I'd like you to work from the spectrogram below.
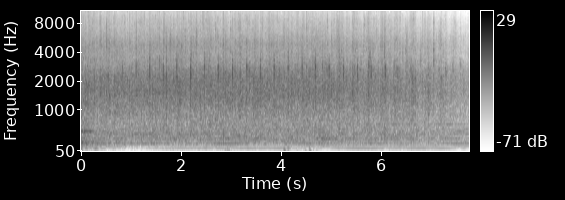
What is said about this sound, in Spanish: Vamos a dar un aplauso fuerte al Señor. Dios lo va a hacer.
